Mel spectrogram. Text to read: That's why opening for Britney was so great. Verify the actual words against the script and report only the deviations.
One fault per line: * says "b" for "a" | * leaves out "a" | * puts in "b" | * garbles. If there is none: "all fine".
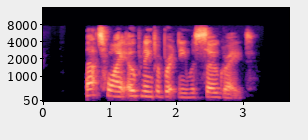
all fine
